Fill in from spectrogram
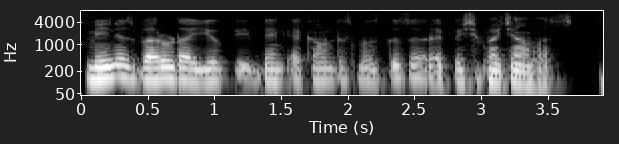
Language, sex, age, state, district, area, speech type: Kashmiri, male, 18-30, Jammu and Kashmir, Bandipora, rural, read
